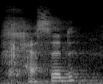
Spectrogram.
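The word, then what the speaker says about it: chesed (חסד): But the Hebrew word is hesed. Apparently, if you pronounce it right, it's more like chesed.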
